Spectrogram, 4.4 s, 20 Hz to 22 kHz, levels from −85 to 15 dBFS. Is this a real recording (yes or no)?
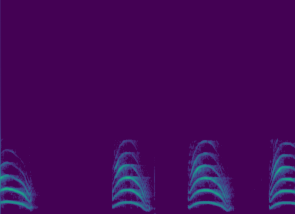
yes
